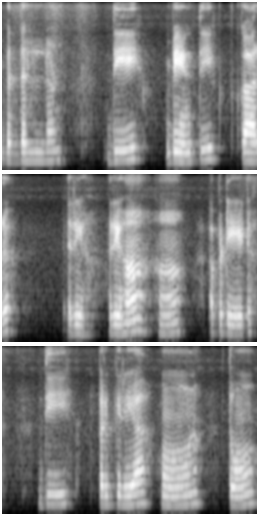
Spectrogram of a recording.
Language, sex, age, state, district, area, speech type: Punjabi, female, 45-60, Punjab, Hoshiarpur, rural, read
